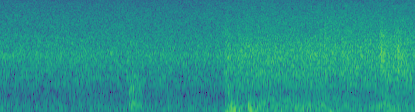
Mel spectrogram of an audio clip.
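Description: Steady hiss of room tone in a legislative chamber, with a louder low rumble coming in about halfway through.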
